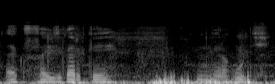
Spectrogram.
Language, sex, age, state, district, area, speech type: Punjabi, male, 18-30, Punjab, Shaheed Bhagat Singh Nagar, rural, spontaneous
